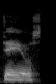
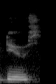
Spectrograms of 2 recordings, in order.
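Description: First: It sounds like 'day-us', not 'deuce'. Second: It sounds like the word 'deuce'. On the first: The speaker calls it right. "it's Deus" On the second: The speaker calls it wrong. "Don't say Deuce"

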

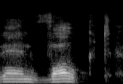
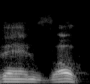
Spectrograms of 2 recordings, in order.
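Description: First: The G in Vogt is fully pronounced. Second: The G in Vogt is barely heard. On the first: The speaker calls it wrong. "What I'm sure it's not" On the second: The speaker calls it right. "like maybe 10% of the G sound from the G. So it's mostly silent"

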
